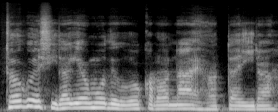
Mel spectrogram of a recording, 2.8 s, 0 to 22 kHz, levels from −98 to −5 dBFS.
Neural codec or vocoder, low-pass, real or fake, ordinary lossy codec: codec, 44.1 kHz, 7.8 kbps, Pupu-Codec; 19.8 kHz; fake; none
